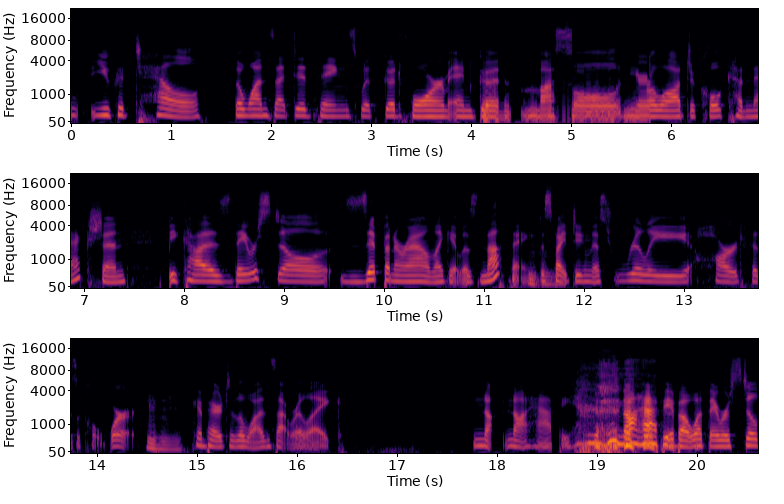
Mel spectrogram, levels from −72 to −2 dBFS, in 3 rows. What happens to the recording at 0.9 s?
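Nothing goes wrong at 0.9 s; the audio plays through that moment intact, with no dropout, click or distortion.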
